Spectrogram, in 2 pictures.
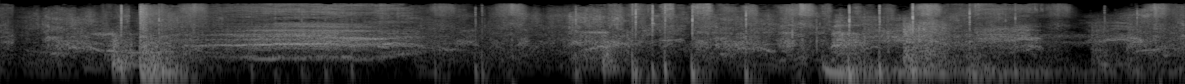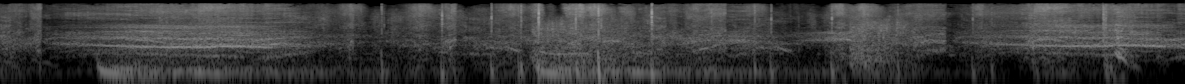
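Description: Heavy blows thud and smack against a body.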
